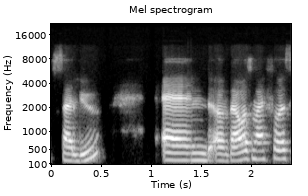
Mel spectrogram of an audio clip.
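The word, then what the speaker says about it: Saint-Lô: salu they say but if you read it in english it just says saint lo but it's pronounced salu and that was my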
